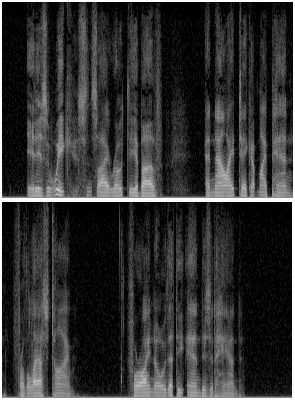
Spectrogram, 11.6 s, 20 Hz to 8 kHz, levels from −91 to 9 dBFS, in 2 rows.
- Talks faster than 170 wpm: No, average, 150 wpm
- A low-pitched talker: Yes, low, 130 Hz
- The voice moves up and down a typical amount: No, narrow, 1.9 semitones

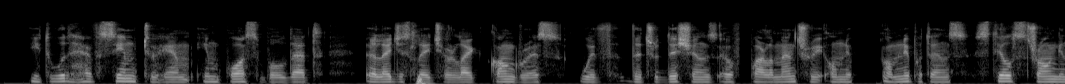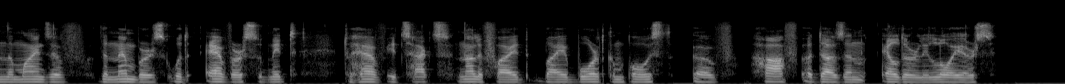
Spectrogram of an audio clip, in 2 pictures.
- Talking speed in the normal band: No, slow, 125 wpm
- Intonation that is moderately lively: No, narrow, 1.7 semitones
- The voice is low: Yes, low, 115 Hz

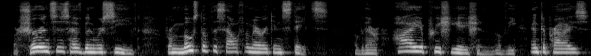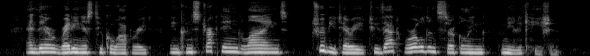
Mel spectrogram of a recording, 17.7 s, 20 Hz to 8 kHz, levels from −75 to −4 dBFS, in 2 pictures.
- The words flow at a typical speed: No, slow, 110 wpm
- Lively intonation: No, average, 3.5 semitones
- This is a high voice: No, medium, 155 Hz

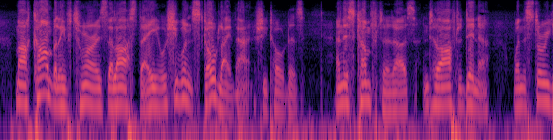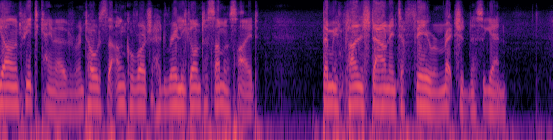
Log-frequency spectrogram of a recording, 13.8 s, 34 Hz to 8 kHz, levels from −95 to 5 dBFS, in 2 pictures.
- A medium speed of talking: No, fast, 230 wpm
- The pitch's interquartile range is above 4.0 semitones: No, narrow, 2.6 semitones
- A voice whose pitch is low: Yes, low, 130 Hz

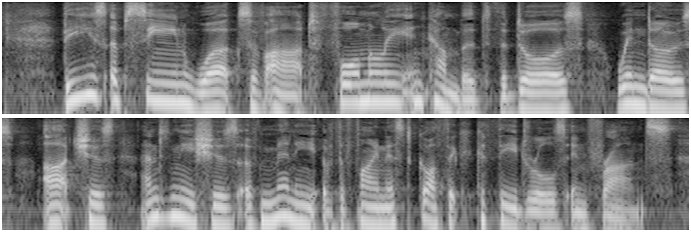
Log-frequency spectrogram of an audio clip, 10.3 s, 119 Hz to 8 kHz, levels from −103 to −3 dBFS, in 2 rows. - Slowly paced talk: Yes, slow, 130 wpm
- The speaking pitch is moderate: Yes, medium, 150 Hz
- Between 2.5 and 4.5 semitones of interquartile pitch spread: No, average, 5.3 semitones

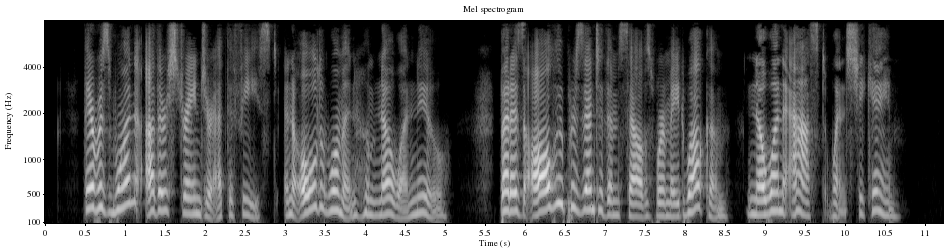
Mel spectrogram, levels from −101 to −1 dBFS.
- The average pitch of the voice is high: Yes, high, 235 Hz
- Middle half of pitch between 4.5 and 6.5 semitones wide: Yes, average, 5.0 semitones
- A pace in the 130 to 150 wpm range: No, average, 160 wpm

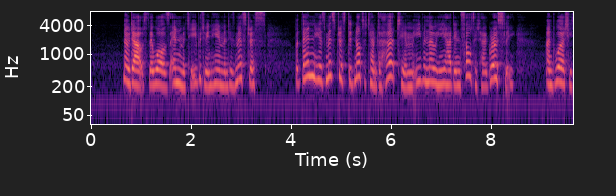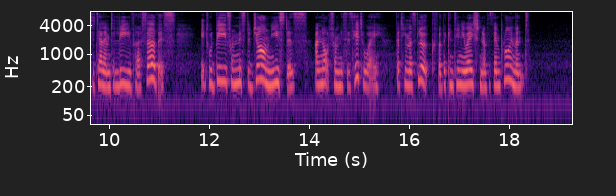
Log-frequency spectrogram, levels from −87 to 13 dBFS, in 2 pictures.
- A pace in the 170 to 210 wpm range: Yes, average, 185 wpm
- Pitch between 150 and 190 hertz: No, high, 230 Hz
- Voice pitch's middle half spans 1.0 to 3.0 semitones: No, average, 4.0 semitones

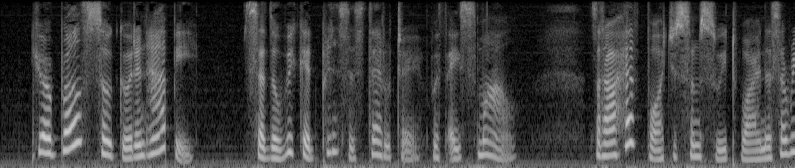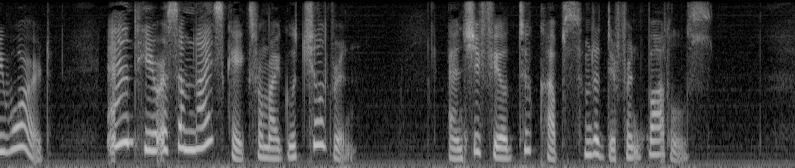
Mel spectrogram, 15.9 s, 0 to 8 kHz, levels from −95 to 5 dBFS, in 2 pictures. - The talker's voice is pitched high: Yes, high, 225 Hz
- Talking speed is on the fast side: No, average, 165 wpm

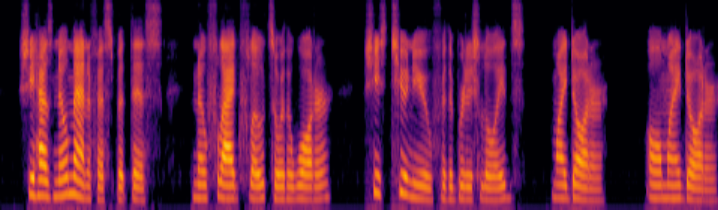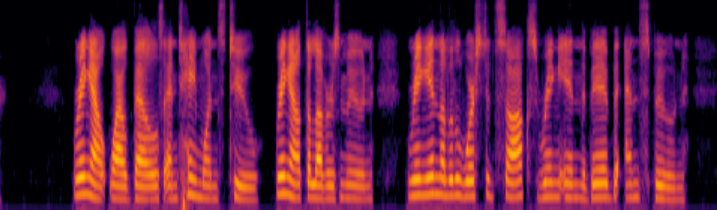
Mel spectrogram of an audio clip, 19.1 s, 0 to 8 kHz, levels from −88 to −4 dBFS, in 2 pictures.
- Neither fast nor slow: Yes, average, 155 wpm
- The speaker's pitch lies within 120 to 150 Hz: No, medium, 185 Hz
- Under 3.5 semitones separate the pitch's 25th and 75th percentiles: Yes, average, 2.7 semitones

